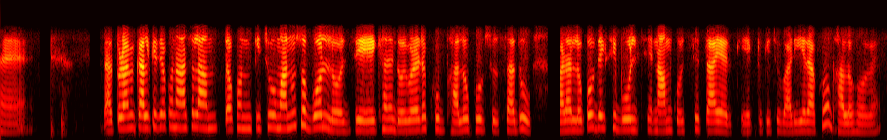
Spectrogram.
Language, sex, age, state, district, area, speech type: Bengali, female, 18-30, West Bengal, Jhargram, rural, conversation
